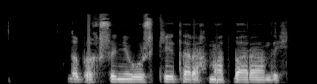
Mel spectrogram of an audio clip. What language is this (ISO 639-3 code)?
pus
